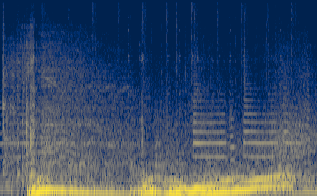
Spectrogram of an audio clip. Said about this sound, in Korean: 너 벨트 맸지? 출발한다.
